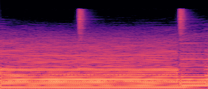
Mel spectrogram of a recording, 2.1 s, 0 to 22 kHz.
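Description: Instrumental break of a dangdut song played on a Yamaha PSR-S975 arranger keyboard: held chords in a guitar-like voice, with a short high tick about once a second. Near the end the chord changes and the deep bass drops out.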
